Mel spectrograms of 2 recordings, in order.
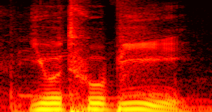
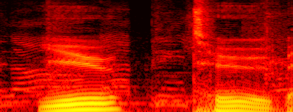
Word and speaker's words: YouTube: 前几天还有一个同学问我这个词到底怎么读，正好借这个机会来跟你们说一下，这个词千万不要再读成 YouTube。那如果你真的这么说，你就真的成为 To be number one 了。千万要注意它的读法是 YouTube。 YouTube。那除了 YouTube。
